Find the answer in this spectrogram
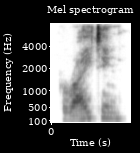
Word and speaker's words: writing: Well, writing does not start with R, it starts with a W, but in pronunciation that's R. So it sounds quite funny because it's not R actually, but it sounds.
